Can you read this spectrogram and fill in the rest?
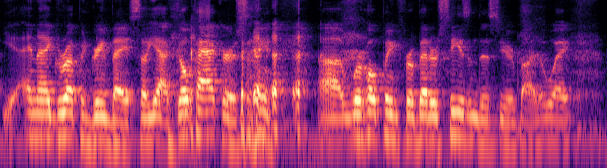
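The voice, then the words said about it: Wisconsin accent. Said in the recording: “I had a Wisconsin accent. You might even be hearing some of the words right now, the Wisconsin E's that I carry with me.”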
